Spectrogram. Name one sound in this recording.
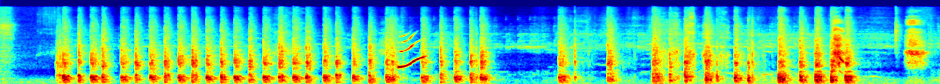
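A small boy taps rapidly on a toy drum game.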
